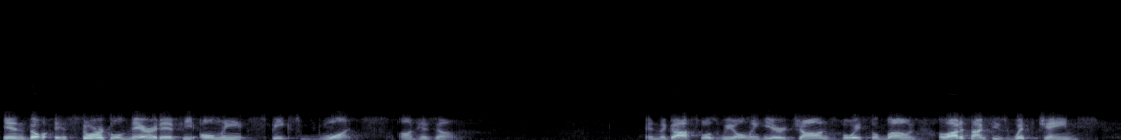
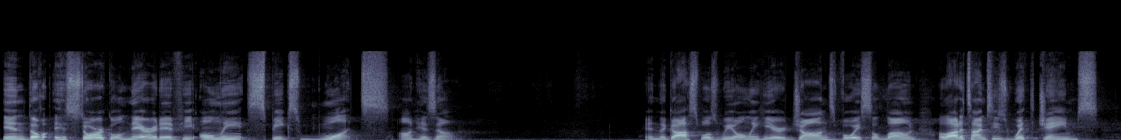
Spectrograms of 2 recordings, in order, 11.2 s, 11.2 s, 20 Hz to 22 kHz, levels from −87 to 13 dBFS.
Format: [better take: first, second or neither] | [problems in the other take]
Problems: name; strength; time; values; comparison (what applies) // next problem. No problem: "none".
second | phone-call audio; nothing above 3.5 kHz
